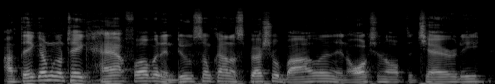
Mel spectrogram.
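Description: A man's voice: mid-range voice, a little fast, fairly bright tone, smooth. A man with a Cajun accent chatting casually as a podcast guest, folksy and joking, with salty language. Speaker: guest, online cooking personality.

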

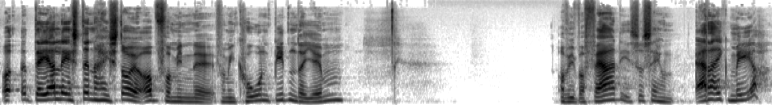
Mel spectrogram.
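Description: A middle-aged man preaching a sermon, retelling a Bible story with lively shifts between a full voice and a soft hush. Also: high voice, long pauses. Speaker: pastor.

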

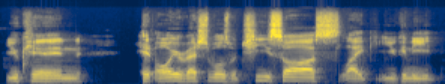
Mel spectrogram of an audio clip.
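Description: A man with a fairly low voice hosts a podcast in casual chat. He speaks colloquially, as if to a close buddy. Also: fairly even intonation, measured pace. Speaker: podcast host.

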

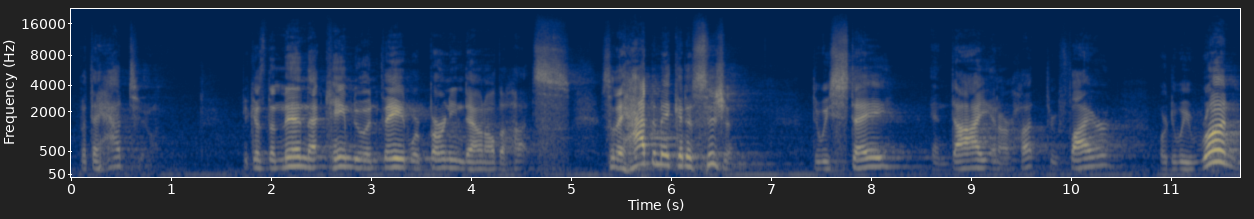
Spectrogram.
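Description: A man delivers an impassioned sermon in a voice set a little high for a man, rising to loud emphasis and dropping to near-whispers. His words echo with a long reverb through a large hall. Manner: dramatic, swings from loud to hushed, slows for emphasis. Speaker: pastor.

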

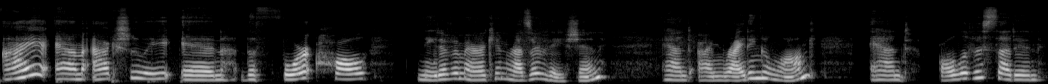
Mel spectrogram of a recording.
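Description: A young woman telling a story in casual conversation, animated and laughing often as she acts out what she said. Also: fairly high pitch, takes it slowly. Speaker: guest telling a cycling story.

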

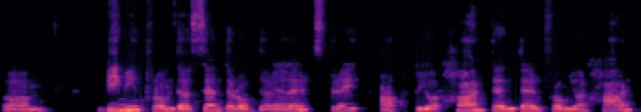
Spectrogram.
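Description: Female guided meditation voice in a sleep story narrator manner: very unhurried, medium pitch, soothing, halting, improvised. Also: gravelly, rough recording. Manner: soothing, halting delivery with gentle instructions and repeated breathing cues.

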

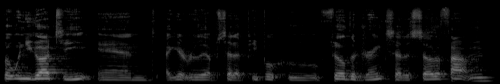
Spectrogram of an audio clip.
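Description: A male host chatting casually, telling animated stories and laughing often. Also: mid-range voice, fast talker. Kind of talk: casual chat.

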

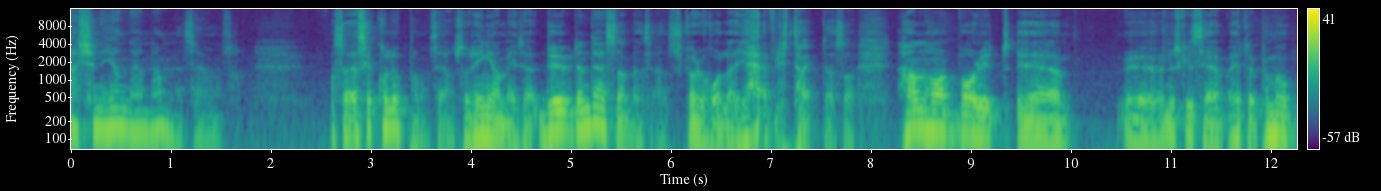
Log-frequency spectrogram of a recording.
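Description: A man's voice: lowish voice, darkish tone. A middle-aged man, a musician guest, telling a story in a casual interview, acting out the quoted dialogue and swearing casually.

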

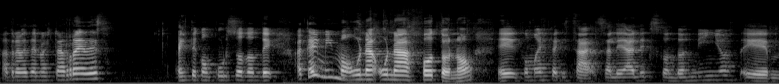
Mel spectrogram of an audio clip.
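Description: A woman's voice: mid-range voice, moderate pace, pushed and bright. Woman co-host; casual, chatty delivery with frequent fillers. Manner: chatty, many fillers and restarts. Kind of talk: casual radio talk.

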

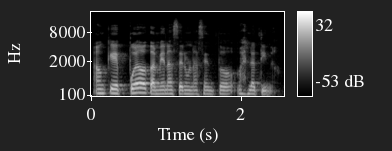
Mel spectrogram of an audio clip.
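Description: Brisk and steady in tone, this young woman speaks with a fairly low pitch and a Guayaquil accent from Ecuador. She answers listener questions as host of a casual chat, dropping in plenty of fillers and laughs.

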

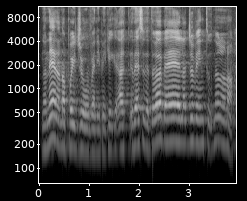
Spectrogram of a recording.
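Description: A woman preaching a sermon in an animated way, swinging between quiet talk and loud outcries. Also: medium pitch, a little fast. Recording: long hall reverb.

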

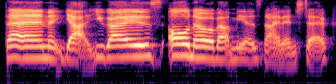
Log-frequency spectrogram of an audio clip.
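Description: A woman's voice: mid-range voice, lively intonation, measured pace, vocal fry, a bit bright, clean tone. A young woman co-hosting a podcast, chatting casually, filling in details and agreeing often. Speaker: podcast co-host. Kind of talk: casual chat.

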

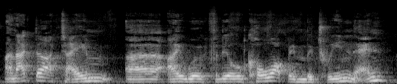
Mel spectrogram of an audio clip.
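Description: A man's voice: mid-range voice, unhurried, a little mellow. An older man with a South Wales Valleys accent, reminiscing in a chatty, rambling way as an interview guest. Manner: rambling, chatty storytelling with repeated starts. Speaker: interview guest, veteran butcher.

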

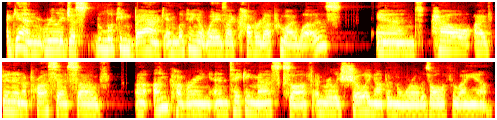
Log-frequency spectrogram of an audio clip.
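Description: Reflective guest from West Virginia, husky and mellow. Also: medium pitch, steady tone, measured pace, rough recording. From West Virginia, USA. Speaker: guest, business leader. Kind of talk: reflective personal storytelling.

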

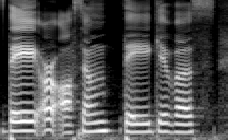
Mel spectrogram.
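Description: A young woman co-hosting a podcast in casual chat, bubbly and quick to laugh. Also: lowish voice, flat delivery, fairly bright tone, clean tone. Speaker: podcast co-host.

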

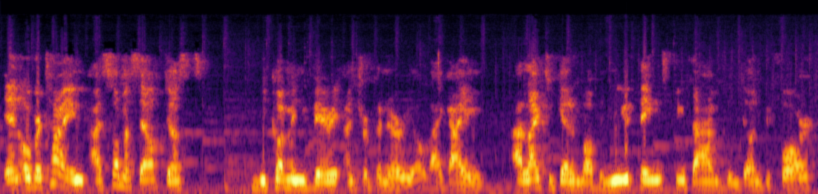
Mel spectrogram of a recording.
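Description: A man from Togo, answering interview questions conversationally in a halting, self-correcting way. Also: mid-range voice, slightly rough, dull audio, soft background music. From Lomé, Togo; later Ireland. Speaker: interview guest, investor and founder.

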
